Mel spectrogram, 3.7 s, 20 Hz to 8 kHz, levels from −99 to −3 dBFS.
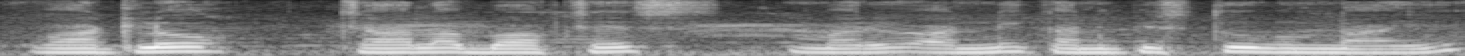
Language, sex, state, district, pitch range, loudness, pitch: Telugu, male, Telangana, Mahabubabad, 160-185 Hz, -18 LUFS, 165 Hz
